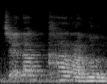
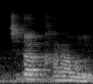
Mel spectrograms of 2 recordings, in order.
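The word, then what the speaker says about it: צדקה: 공의 공의는이 히브리어로는 뭐 발음이 조금 이렇게 저렇게 발음할 수 있는데 뭐 째다카라고도 발음하기도 하고 찌다카라고도 발음하기도 해요.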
